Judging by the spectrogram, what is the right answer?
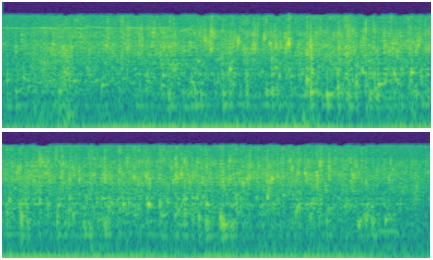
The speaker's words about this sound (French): s'agit d'un déversoir avec un couloir en zinc. Et là, cette eau arrive dans ce bassin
